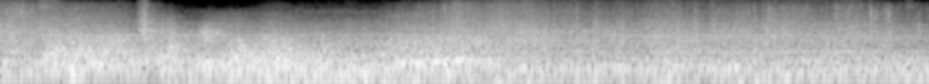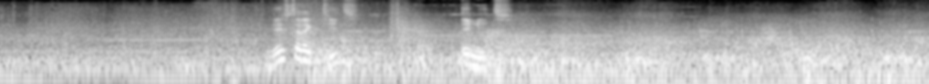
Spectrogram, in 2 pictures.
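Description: Bubbles gurgle underwater.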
